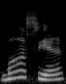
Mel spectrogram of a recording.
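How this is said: The name is said in a South African accent.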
